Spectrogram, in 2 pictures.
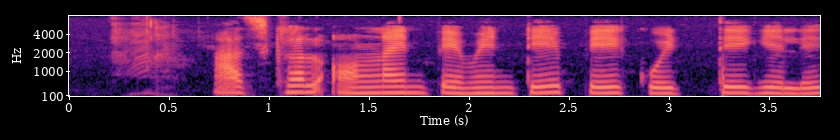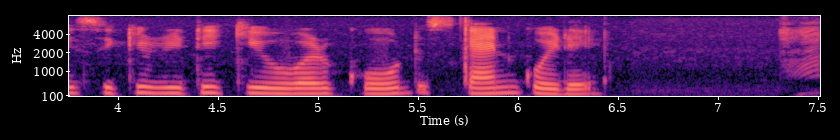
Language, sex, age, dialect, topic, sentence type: Bengali, female, 18-24, Western, banking, statement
